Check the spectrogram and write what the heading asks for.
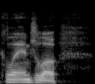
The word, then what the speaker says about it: Colangelo: Is that how you pronounce it, Peter? Do you know Colangelo? Mike Colangelo.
